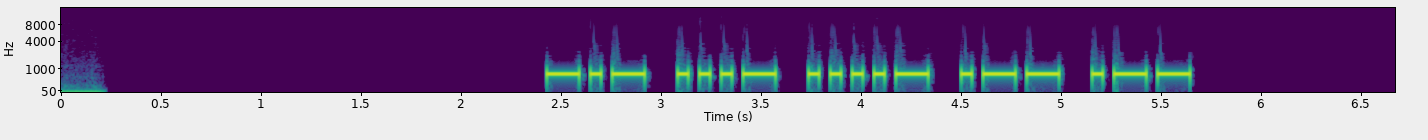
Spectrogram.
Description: Morse code, heard as a keyed tone, about 22 wpm, 700 Hz. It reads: KV4WW
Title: USA Call Signs - 5 Characters - Repeated 2x - 22wpm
